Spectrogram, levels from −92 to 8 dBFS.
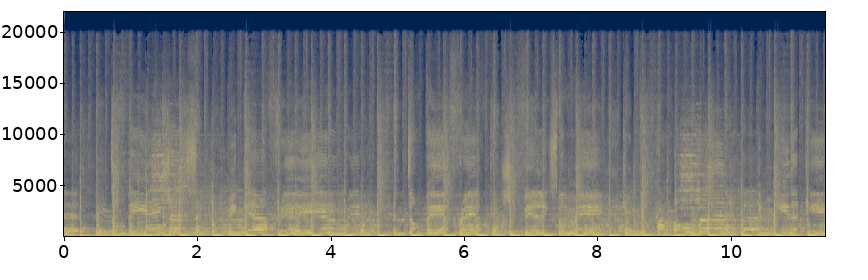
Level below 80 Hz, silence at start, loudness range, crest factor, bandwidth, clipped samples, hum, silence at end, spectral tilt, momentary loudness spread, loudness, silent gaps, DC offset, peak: -14 dBFS; 0 s; 0 LU; 10 dB; over 20 kHz; under 0.1%; none; 0 s; -4.5 dB/octave; 2 LU; -11 LUFS; none; under 0.1%; 0 dBFS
